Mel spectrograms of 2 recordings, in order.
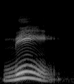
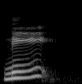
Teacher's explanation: falling tone knee and high tone knee different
